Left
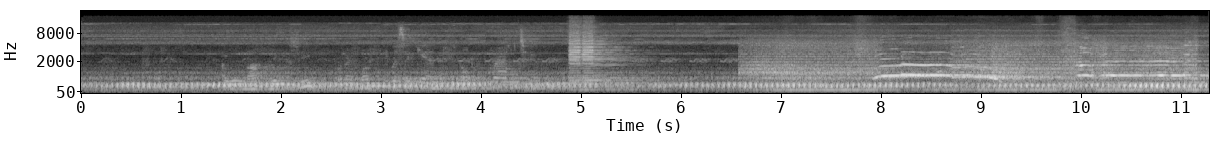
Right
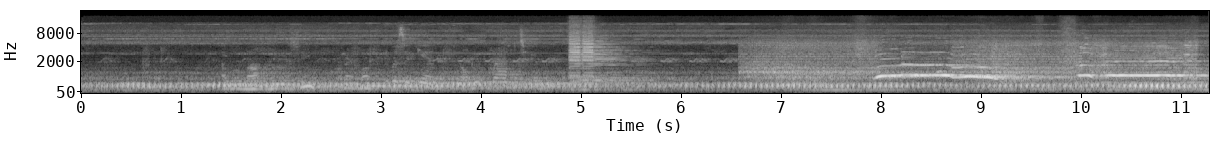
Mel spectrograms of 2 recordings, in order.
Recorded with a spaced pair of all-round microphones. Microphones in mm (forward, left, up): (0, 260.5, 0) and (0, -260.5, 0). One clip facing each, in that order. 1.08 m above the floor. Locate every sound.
1.4 s a man speaking: 20° right (ahead or behind), 1.2 m
3.0 s a woman speaking: 40° left (ahead or behind), 2.5 m
4.9 s a buzzer: 10° right (ahead or behind), 2 m
6.6 s a shout: 60° left (ahead or behind), 2 m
